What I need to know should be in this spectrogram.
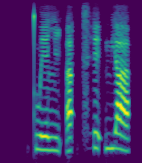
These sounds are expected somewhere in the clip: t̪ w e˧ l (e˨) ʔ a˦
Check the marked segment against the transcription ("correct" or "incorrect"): incorrect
